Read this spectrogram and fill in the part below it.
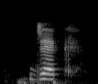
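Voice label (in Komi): "джек", Komi, female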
